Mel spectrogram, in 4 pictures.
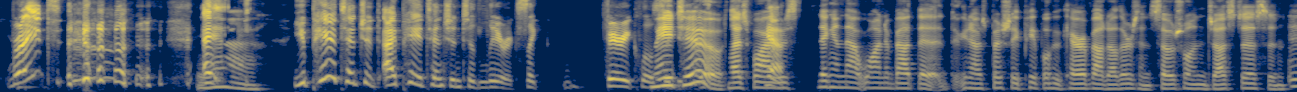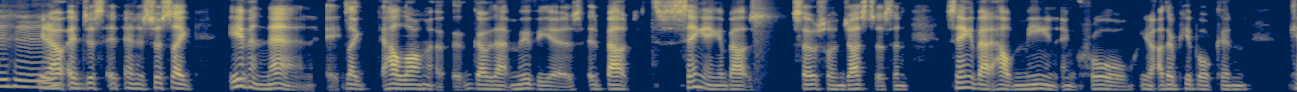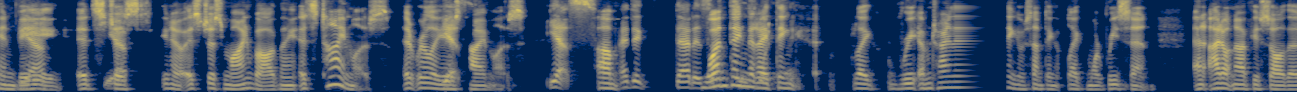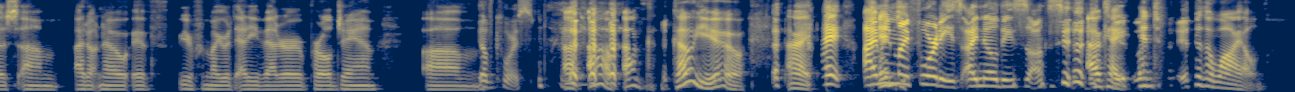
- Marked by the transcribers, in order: other background noise; laugh; distorted speech; laugh; chuckle; laughing while speaking: "too"; chuckle
- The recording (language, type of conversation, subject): English, unstructured, How have film, TV, or game soundtracks changed how you felt about a story, and did they enrich the narrative or manipulate your emotions?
